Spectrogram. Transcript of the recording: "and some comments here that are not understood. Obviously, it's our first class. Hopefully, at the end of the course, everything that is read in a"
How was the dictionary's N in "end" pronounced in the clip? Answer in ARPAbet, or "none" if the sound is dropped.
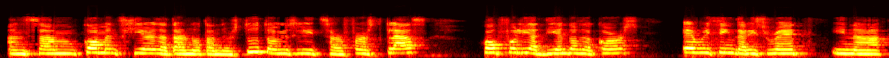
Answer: N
